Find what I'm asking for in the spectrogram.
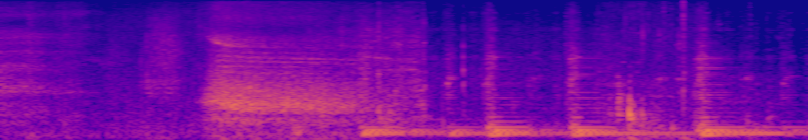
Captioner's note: exhales audibly; acoustic guitar music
